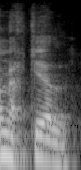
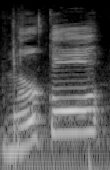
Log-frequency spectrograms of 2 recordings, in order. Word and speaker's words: Merkel: In English, she's usually referred to as Merkel or when people say the full name, it's either Angela Merkel or some people say like Angela Merkel. In German, it's pronounced Angela M. Angela M. This one isn't too far. I feel like there's between Ma and Merkel.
